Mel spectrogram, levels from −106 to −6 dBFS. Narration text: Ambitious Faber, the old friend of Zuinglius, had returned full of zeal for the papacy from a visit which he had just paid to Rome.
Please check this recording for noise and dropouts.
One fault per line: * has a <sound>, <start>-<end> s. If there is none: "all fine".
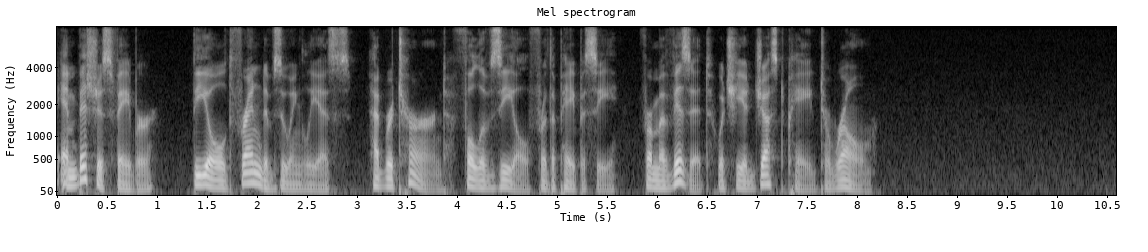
all fine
